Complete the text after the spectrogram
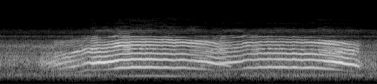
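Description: cat meowing

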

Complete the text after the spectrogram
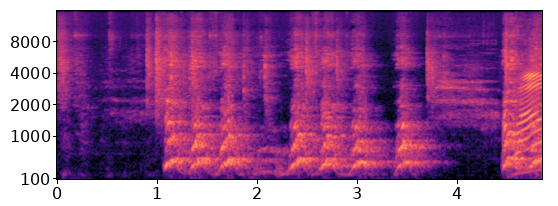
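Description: dog barking

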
